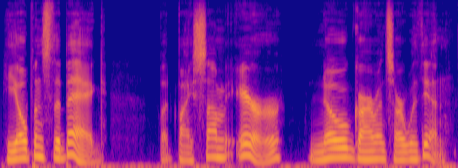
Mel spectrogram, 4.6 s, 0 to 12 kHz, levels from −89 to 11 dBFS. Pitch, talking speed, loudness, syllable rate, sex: 130 Hz, 155 wpm, -16 LUFS, 4.7 syllables/s, male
